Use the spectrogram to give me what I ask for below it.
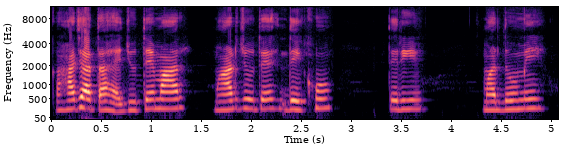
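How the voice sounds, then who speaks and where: A woman voicing a fierce, proud peasant wife in a village quarrel, speaking in a sharp, scolding way. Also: fairly high pitch, level tone, slow pace. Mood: wailing defiance.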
